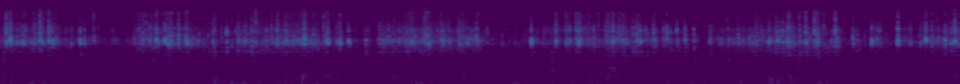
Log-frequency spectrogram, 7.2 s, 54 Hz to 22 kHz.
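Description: Fingertips type steadily on a backlit mechanical keyboard with plastic keycaps. The result is a quiet, continuous stream of rapid, short clacking keystrokes that centre around 1 kHz with a bright edge and almost no low end.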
